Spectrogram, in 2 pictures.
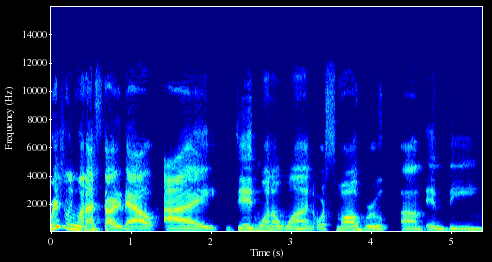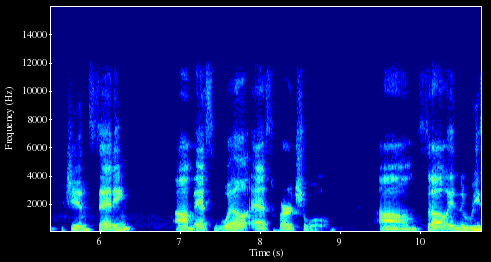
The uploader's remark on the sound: Zoom video interview.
